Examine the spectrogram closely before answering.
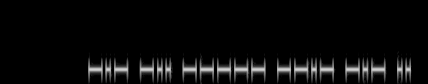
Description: Morse code, heard as a keyed tone, about 28 wpm, 700 Hz. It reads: KD0QKI
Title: USA Call Signs - 6 Characters - Repeated 2x - 28wpm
